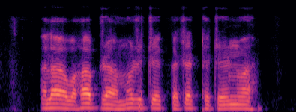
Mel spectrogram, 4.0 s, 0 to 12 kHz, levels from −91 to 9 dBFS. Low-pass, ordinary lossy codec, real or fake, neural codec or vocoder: 7.2 kHz; Opus, 16 kbps; real; none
